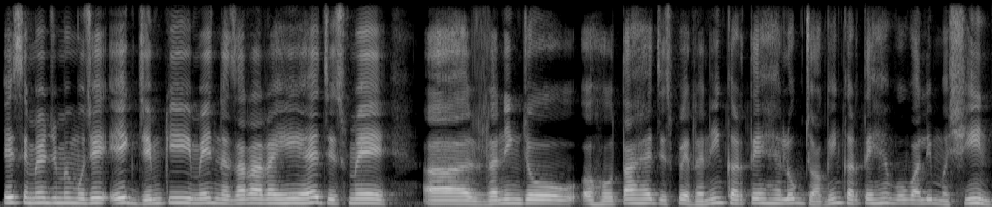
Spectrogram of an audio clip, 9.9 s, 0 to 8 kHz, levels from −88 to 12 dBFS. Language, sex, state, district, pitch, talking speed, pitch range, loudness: Hindi, male, Uttar Pradesh, Jyotiba Phule Nagar, 170 Hz, 180 wpm, 155-180 Hz, -20 LUFS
